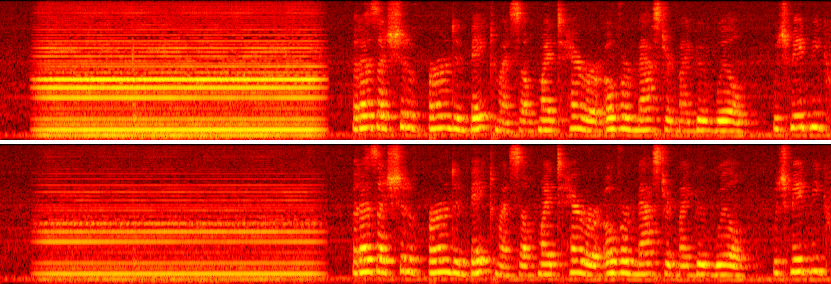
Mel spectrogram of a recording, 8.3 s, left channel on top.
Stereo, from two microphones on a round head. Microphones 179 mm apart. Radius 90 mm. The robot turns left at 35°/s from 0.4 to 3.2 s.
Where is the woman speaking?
20° right (ahead or behind), 1.3 m.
